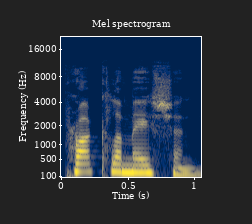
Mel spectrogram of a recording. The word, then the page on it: proclamation: American English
